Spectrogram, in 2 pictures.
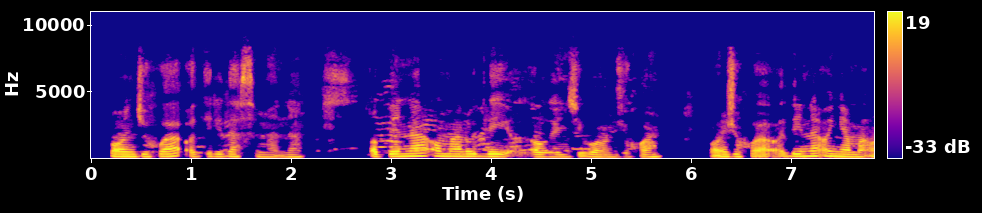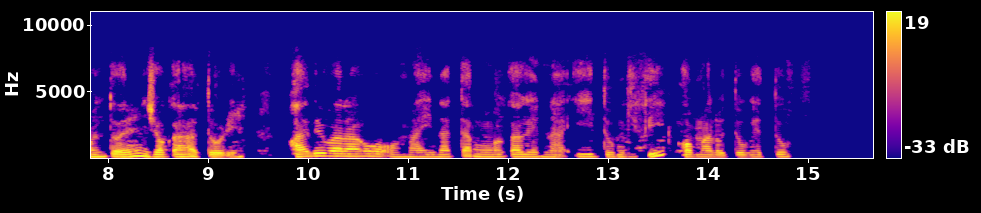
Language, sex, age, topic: Oshiwambo, male, 36-49, agriculture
